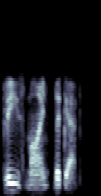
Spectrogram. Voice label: train underground london please mind the gap male english accent pa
